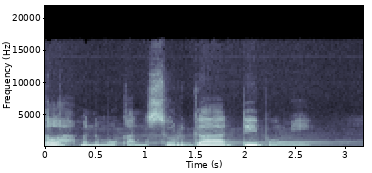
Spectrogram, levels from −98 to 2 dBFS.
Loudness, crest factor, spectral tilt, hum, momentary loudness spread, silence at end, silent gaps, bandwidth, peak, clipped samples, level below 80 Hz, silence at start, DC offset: -18 LUFS; 16 dB; -4.5 dB/octave; none; 16 LU; 0.35 s; none; 13.5 kHz; -2 dBFS; under 0.1%; -74 dBFS; 0 s; under 0.1%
